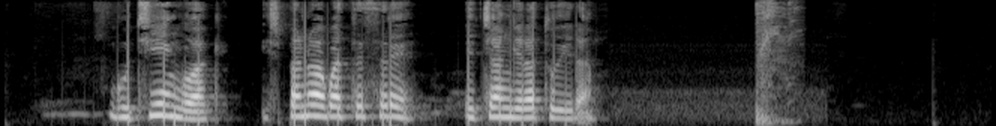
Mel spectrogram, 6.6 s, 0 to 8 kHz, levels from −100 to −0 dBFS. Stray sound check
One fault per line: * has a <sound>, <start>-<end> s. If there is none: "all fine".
* has a thud, 5.0-5.4 s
